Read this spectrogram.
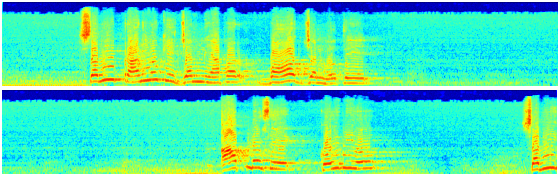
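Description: An elderly man recites in a slow, sing-song voice close to a microphone.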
